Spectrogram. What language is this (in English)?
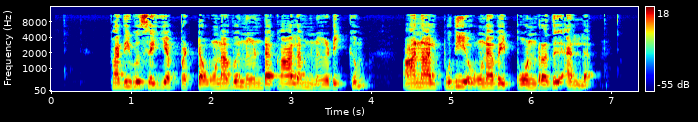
Tamil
